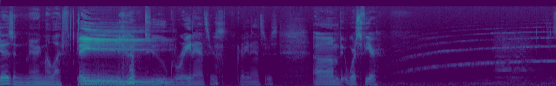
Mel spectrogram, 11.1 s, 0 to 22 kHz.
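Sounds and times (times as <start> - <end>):
speech: 0.0 - 7.6
fire truck siren wailing: 1.6 - 3.4, 7.8 - 11.1.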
